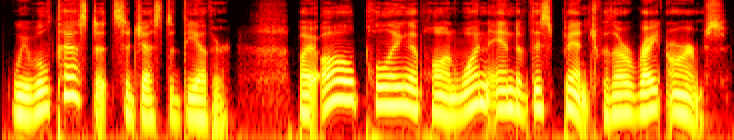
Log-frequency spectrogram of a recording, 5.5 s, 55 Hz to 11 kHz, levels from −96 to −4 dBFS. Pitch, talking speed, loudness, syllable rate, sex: 170 Hz, 220 wpm, -18 LUFS, 5.3 syllables/s, female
